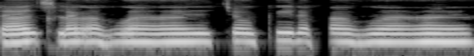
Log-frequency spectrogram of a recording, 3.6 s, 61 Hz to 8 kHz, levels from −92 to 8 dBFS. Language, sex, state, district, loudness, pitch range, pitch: Hindi, female, Bihar, Purnia, -17 LUFS, 215-220 Hz, 215 Hz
